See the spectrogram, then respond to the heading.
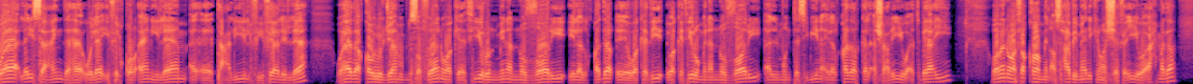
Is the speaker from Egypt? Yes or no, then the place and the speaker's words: yes; Egypt; انا بقول لشخص انت بارد عندنا في مصر، يبقى انا بشتمه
